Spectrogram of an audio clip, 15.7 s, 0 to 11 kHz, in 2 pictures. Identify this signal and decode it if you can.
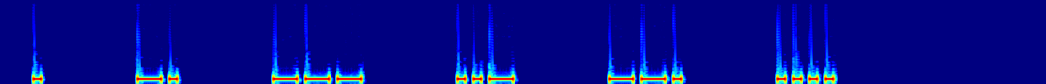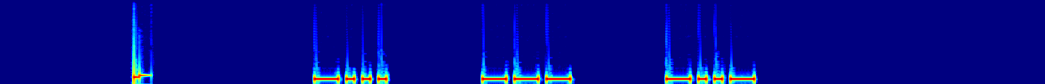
Morse code, heard as a keyed tone, about 20 wpm, spaced as for 9 wpm, 700 Hz. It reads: ENOUGH BOX
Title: 4x Character Spacing - Top 500 Words - 20wpm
